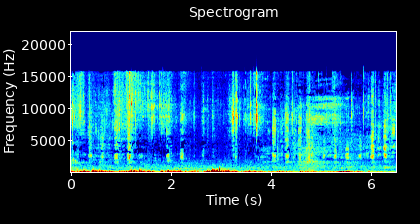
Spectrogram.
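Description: Small dog panting, over a low rumbling noise that swells briefly about three seconds in.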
